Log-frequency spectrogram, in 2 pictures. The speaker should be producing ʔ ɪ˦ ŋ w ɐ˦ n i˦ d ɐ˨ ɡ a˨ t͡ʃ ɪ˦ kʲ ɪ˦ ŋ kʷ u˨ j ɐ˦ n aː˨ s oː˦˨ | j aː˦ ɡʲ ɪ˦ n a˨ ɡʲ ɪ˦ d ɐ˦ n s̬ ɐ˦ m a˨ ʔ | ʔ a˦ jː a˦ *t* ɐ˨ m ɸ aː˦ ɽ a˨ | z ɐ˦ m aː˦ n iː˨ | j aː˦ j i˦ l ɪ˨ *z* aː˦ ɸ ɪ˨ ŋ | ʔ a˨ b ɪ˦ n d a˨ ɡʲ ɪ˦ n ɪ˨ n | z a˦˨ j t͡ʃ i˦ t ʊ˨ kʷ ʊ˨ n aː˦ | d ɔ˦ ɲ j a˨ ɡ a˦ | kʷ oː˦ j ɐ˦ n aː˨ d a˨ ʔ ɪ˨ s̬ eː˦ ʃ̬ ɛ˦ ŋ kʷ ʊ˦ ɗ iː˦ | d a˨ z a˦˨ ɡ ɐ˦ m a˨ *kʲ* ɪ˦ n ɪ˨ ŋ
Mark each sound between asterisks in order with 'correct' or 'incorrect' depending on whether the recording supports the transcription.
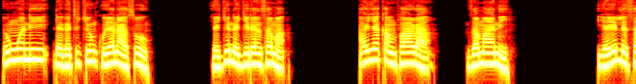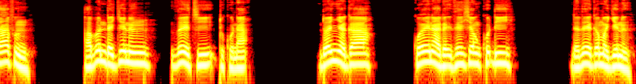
incorrect: k, incorrect: s, incorrect: ɡʲ

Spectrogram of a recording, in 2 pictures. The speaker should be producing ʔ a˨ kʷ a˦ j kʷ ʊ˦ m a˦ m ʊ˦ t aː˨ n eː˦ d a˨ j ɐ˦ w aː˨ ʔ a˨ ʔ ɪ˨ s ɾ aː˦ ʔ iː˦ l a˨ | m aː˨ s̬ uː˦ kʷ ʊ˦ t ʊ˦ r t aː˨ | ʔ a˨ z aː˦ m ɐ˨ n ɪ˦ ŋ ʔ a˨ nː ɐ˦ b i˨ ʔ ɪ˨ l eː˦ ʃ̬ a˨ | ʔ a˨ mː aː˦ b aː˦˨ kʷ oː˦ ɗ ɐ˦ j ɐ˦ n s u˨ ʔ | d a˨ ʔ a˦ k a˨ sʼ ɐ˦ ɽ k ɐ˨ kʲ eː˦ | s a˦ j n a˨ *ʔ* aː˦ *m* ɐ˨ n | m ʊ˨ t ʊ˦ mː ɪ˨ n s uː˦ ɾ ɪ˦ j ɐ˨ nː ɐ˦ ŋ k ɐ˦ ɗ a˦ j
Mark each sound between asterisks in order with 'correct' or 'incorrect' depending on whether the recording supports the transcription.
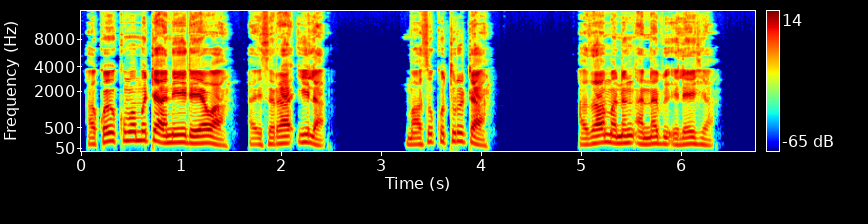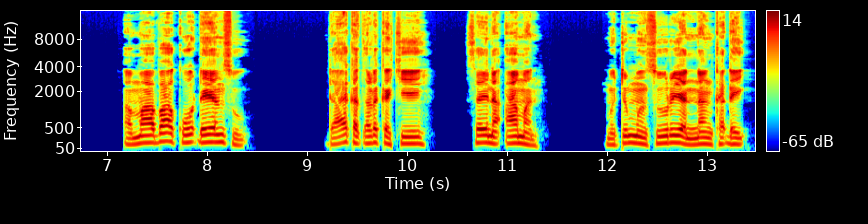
correct, correct

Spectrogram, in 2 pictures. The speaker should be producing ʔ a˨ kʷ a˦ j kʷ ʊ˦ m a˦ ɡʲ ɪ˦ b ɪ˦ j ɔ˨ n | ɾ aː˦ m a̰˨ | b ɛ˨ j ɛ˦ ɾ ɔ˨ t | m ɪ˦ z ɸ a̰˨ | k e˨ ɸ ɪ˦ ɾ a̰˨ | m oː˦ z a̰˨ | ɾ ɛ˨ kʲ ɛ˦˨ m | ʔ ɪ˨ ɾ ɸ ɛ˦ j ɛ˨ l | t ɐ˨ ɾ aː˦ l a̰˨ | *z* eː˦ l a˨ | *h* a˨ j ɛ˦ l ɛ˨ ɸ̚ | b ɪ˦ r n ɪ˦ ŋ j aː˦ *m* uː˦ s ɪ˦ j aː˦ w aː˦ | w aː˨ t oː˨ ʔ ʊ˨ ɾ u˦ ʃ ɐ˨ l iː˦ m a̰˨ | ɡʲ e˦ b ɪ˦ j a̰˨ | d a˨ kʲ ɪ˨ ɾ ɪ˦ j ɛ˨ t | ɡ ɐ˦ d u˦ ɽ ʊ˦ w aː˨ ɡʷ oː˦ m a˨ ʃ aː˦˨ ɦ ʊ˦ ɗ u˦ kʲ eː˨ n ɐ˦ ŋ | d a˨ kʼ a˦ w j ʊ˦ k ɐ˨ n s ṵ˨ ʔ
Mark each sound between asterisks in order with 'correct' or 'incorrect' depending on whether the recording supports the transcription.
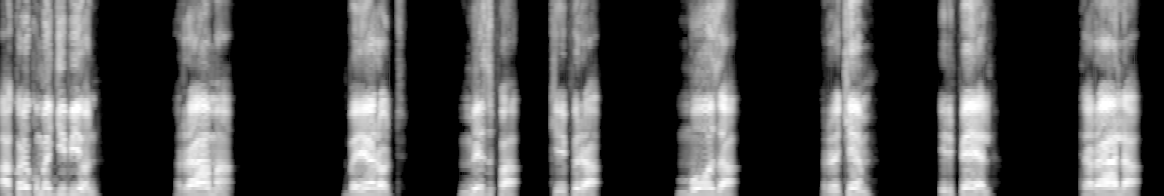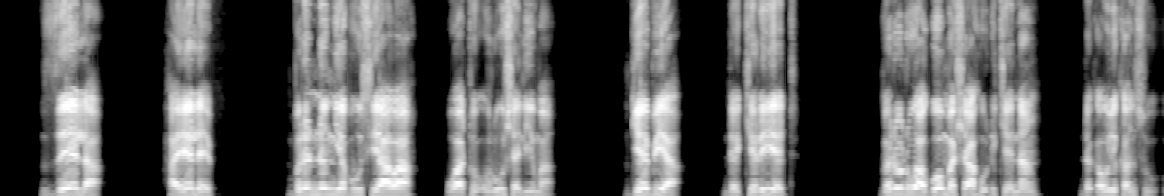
correct, correct, incorrect: b

